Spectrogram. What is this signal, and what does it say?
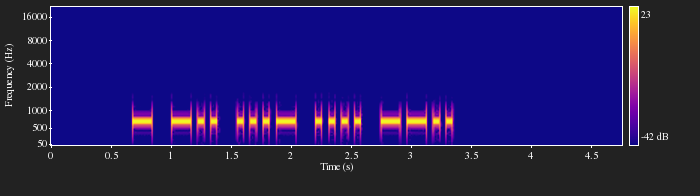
Morse code, heard as a keyed tone, about 22 wpm, 700 Hz. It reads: TDVHZ
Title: Code Groups - 5 Letters - 22wpm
